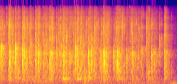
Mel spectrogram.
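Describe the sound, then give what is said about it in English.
Audience applause at a church gathering: dense, steady clapping from many hands that carries through the whole stretch at an even level. “So would you help me put your hands together and welcome Ruth Williams today to share with us.”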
